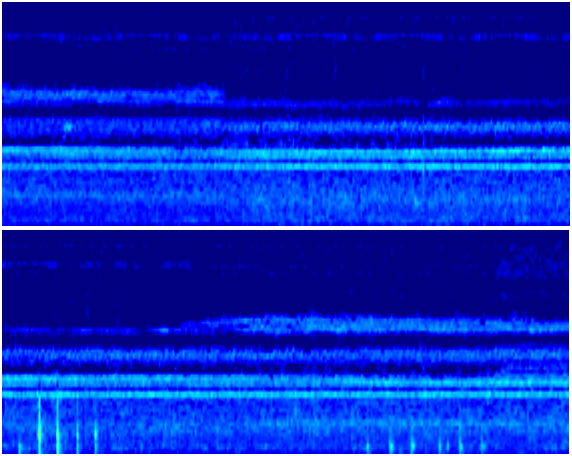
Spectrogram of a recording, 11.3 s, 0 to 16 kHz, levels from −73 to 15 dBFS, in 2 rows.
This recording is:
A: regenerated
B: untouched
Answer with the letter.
B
